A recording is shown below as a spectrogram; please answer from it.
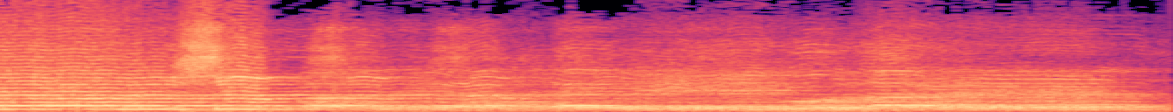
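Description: A man singing a naat, an Urdu devotional poem in praise of the Prophet, into a microphone. He holds one long note for about the first second, then the line goes on more softly.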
